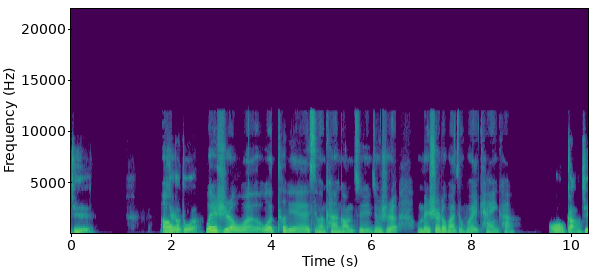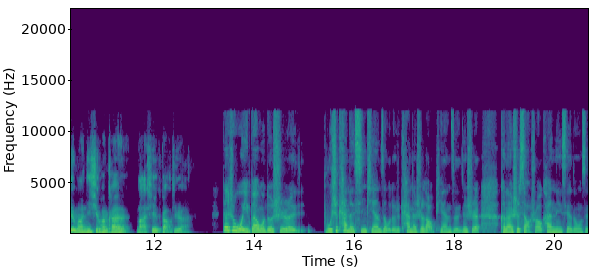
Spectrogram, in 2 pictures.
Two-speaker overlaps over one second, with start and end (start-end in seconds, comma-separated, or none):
none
